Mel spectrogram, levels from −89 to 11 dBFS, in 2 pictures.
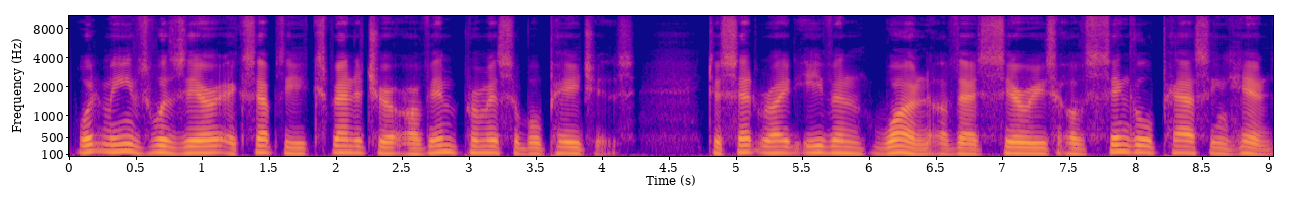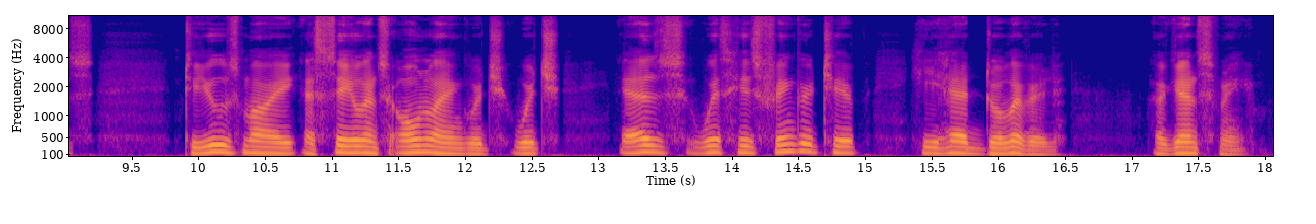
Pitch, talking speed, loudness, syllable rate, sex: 130 Hz, 130 wpm, -18 LUFS, 4.2 syllables/s, male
